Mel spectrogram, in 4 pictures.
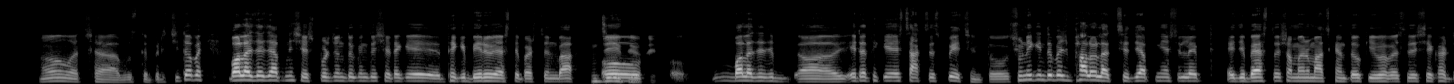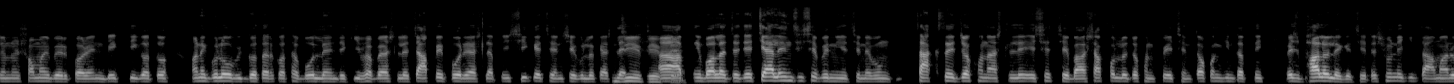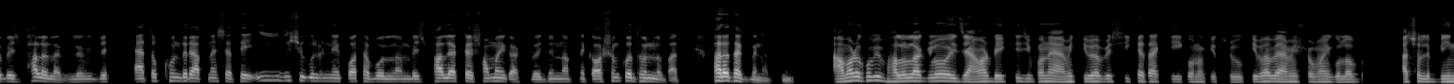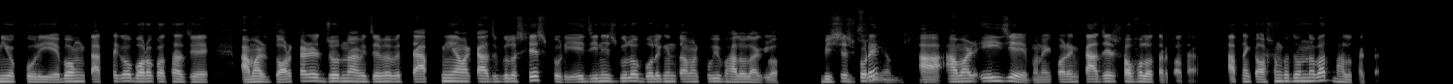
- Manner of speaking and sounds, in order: lip smack; tapping; "শিখেছেন" said as "শিখেচেন"
- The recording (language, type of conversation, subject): Bengali, podcast, ব্যস্ত জীবনে আপনি শেখার জন্য সময় কীভাবে বের করেন?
